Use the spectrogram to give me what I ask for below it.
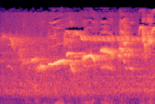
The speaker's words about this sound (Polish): A nasz kos co nam powie?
